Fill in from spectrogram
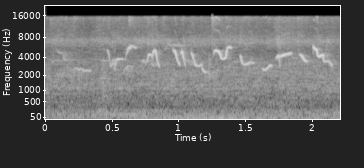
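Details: Javan white-eye song used as a training recording for kept songbirds: a continuous, rapid, high-pitched twitter of thin slurred notes, rising and falling, with clipped chirps bunched closely together throughout.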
